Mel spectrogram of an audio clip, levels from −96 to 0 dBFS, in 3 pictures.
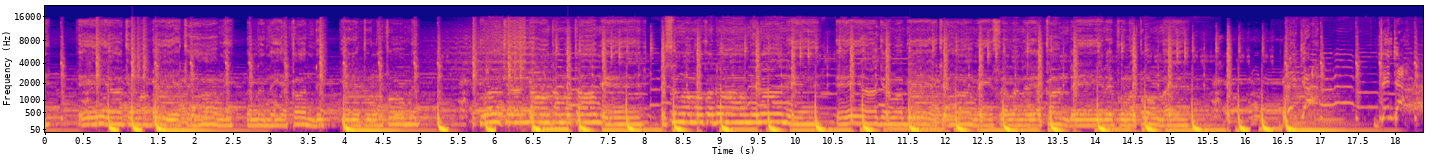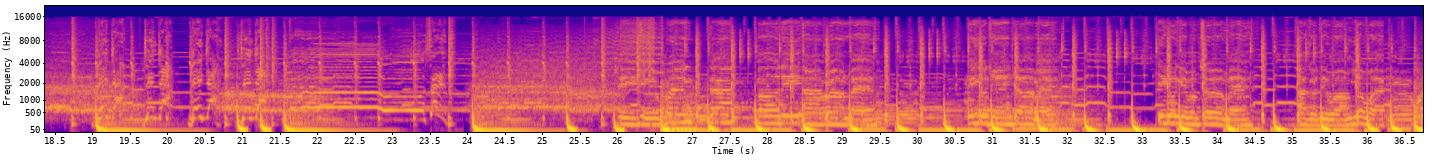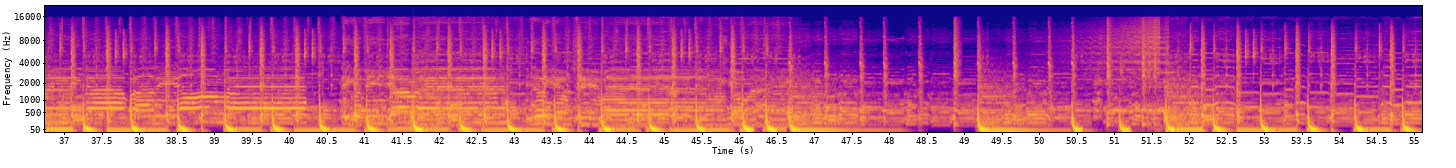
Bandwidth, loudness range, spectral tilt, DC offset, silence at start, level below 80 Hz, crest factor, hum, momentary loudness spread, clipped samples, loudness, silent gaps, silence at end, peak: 16 kHz; 4 LU; -5.5 dB/octave; under 0.1%; 0 s; -16 dBFS; 14 dB; none; 8 LU; under 0.1%; -16 LUFS; none; 0 s; 0 dBFS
